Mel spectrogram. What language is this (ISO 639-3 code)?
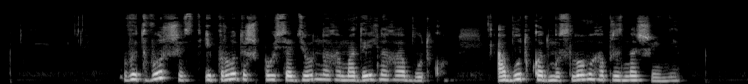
bel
